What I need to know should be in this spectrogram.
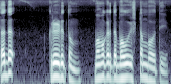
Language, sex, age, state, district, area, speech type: Sanskrit, male, 18-30, Delhi, Central Delhi, urban, spontaneous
